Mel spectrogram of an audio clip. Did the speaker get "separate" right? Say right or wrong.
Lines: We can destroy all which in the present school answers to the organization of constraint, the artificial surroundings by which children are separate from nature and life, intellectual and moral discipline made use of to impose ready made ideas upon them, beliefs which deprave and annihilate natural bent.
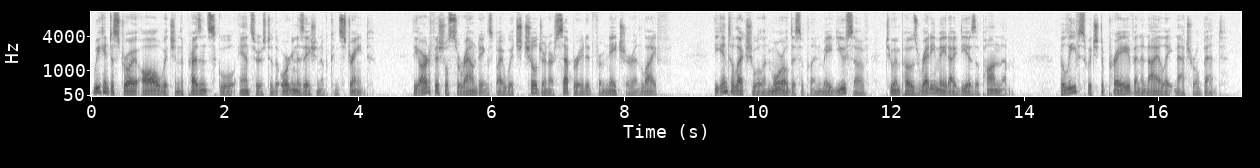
wrong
